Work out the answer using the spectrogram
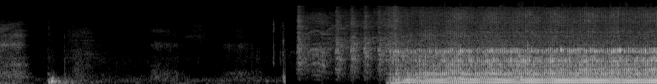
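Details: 2021 Mazda 3 Turbo just fitted with a CorkSport 80mm (3-inch) cat-back exhaust with two resonators: short crank into a smooth steady idle with deeper exhaust note; no leaks, normal start and idle.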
